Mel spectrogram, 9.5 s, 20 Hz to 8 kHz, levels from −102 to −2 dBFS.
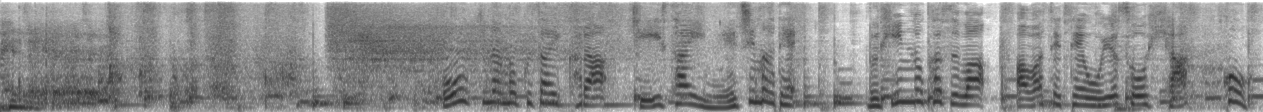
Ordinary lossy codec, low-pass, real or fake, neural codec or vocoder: none; 7.2 kHz; fake; vocoder, 44.1 kHz, 128 mel bands, Pupu-Vocoder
